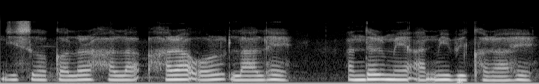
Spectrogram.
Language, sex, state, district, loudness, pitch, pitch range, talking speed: Hindi, female, Arunachal Pradesh, Papum Pare, -16 LUFS, 215 Hz, 205-220 Hz, 145 wpm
